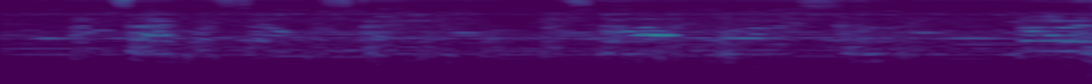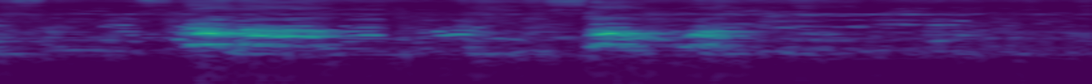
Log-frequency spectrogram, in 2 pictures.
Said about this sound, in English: You're ruining another podcast this week. Come here. That's just Carson. Don't bark at him.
